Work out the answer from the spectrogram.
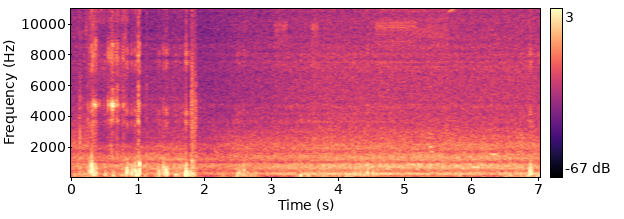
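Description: Freight train cars rolling along the track: a steady low rumble with several sharp wheel clanks in the first two seconds.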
